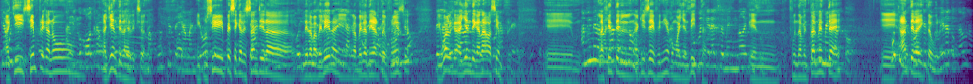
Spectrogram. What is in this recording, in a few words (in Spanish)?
cuña; libro puente alto; organizaciones de puente alto celebran el dia del libro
